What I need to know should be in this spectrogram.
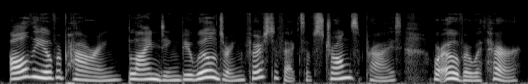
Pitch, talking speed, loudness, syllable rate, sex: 230 Hz, 160 wpm, -17 LUFS, 5.7 syllables/s, female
